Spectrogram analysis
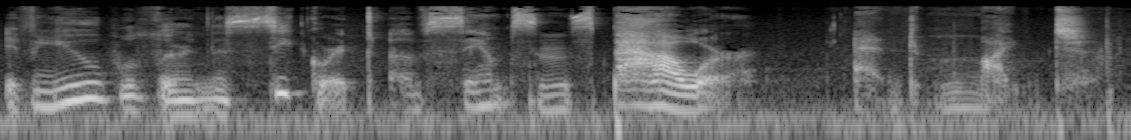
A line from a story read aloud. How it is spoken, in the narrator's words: whispered in the night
